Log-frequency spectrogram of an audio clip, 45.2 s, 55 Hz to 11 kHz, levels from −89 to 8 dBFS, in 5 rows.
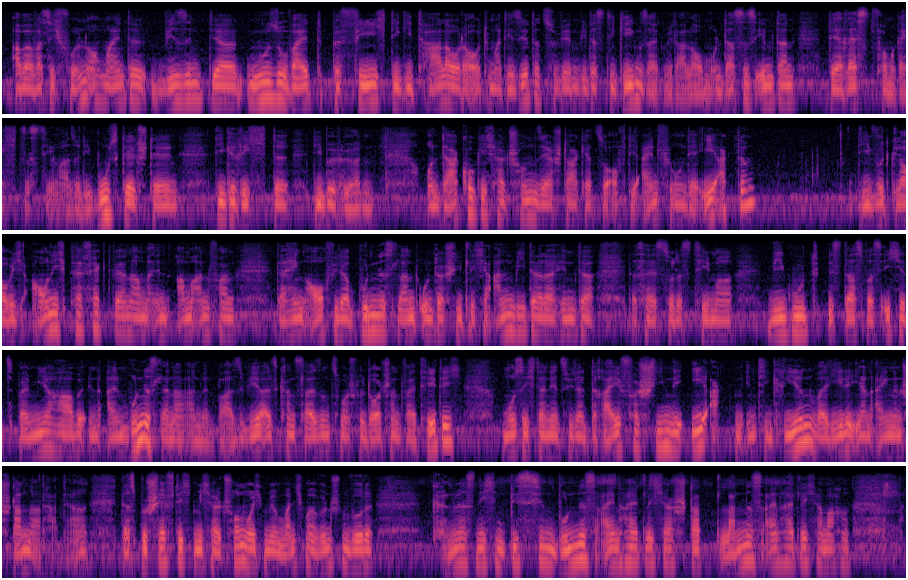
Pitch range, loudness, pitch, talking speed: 100-115 Hz, -33 LUFS, 105 Hz, 185 wpm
